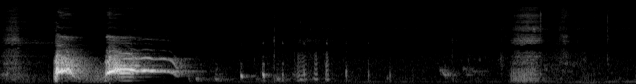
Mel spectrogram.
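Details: A Shih Tzu indoors barks at a squirrel outside, giving two sharp, high barks, the second stretched into a falling whine.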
